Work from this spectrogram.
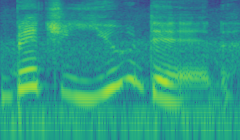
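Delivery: loud, slow, sassy delivery.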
